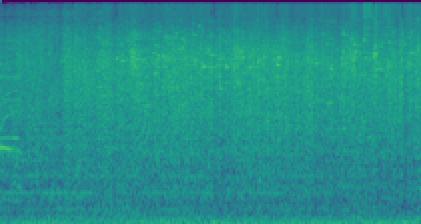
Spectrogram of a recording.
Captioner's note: glass shattering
